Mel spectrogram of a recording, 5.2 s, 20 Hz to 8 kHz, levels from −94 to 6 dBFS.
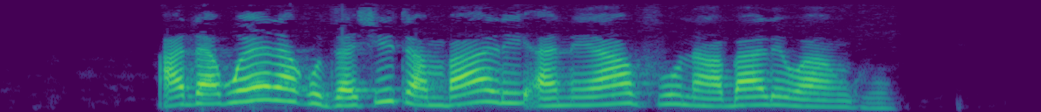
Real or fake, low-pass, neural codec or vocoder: real; 7.2 kHz; none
